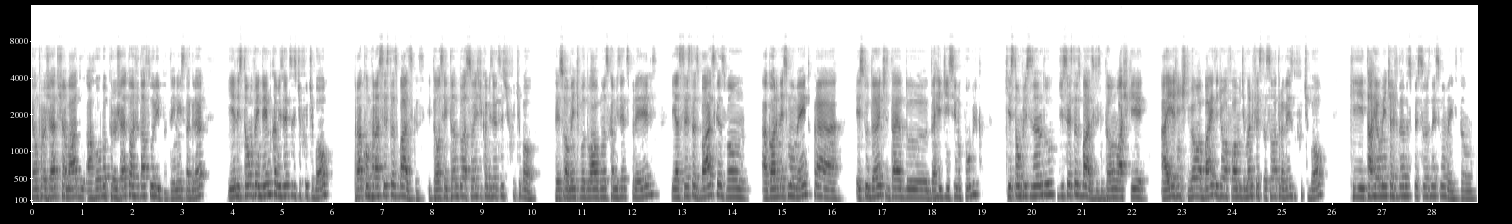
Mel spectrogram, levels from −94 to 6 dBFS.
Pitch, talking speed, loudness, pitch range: 165 Hz, 175 wpm, -33 LUFS, 155-180 Hz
